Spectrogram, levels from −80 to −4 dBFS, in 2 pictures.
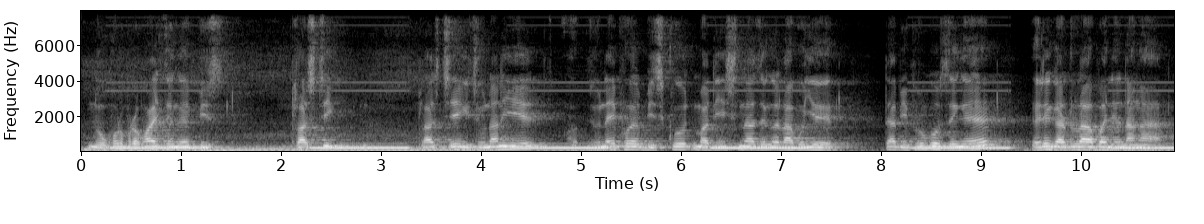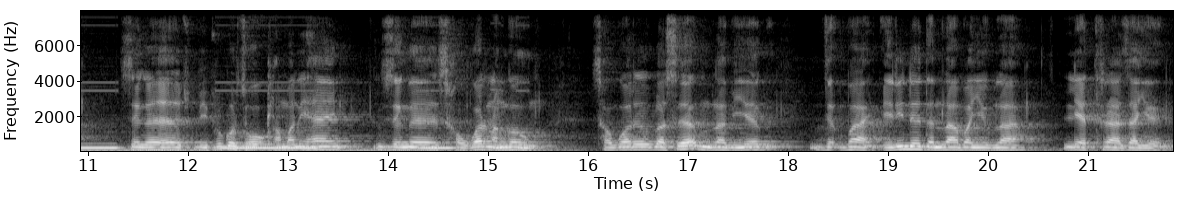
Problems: none marked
